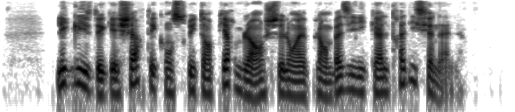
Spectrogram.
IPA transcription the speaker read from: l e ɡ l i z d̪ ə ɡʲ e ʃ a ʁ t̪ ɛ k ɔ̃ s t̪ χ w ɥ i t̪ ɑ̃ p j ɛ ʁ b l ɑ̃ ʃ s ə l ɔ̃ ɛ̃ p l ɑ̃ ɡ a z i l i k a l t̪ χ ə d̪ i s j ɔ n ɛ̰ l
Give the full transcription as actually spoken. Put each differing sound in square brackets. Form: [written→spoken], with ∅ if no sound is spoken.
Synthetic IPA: l e ɡ l i z d̪ ə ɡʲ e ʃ a ʁ t̪ ɛ k ɔ̃ s t̪ χ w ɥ i t̪ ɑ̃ p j ɛ ʁ b l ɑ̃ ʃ s ə l ɔ̃ ɛ̃ p l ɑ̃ [ɡ→b] a z i l i k a l t̪ χ [ə→a] d̪ i s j ɔ n ɛ̰ l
